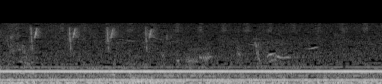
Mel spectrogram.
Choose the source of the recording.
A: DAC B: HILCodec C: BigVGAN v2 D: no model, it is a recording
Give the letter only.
D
